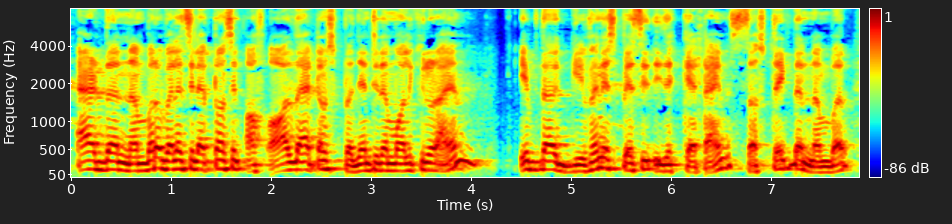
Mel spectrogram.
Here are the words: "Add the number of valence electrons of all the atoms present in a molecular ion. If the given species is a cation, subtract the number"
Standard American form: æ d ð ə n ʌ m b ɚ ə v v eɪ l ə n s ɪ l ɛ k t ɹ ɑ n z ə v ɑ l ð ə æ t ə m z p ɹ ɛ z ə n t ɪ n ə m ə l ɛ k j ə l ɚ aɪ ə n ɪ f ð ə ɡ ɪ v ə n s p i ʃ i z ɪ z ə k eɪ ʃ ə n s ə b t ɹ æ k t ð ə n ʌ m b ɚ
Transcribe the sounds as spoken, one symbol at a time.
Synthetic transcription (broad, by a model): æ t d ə n ʌ m b ɚ ə v v eɪ l ə n s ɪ l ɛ k t ɹ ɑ n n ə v ɑ l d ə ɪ t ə m s p ɹ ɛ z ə n t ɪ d ə m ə l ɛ k j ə l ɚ aɪ ə n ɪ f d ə ɡ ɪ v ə n s p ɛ s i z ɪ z ə k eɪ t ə n s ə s t ɛ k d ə n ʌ m b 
